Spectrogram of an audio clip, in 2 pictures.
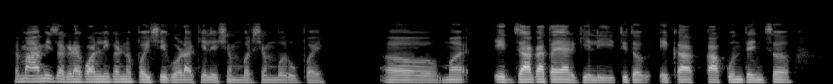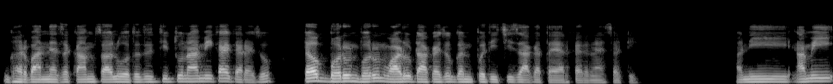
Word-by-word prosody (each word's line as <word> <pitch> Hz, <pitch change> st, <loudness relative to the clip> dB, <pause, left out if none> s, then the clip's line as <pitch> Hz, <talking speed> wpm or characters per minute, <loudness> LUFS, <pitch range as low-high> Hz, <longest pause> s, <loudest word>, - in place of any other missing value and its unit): तर -, -, -6 dB
मग 135 Hz, +1 st, -1 dB
आम्ही 135 Hz, +1 st, +1 dB
सगळ्या 125 Hz, -2 st, -1 dB
कॉलनीकडून 120 Hz, 0 st, 0 dB
पैसे 115 Hz, 0 st, 0 dB
गोळा 110 Hz, -1 st, -1 dB
केले 110 Hz, 0 st, -3 dB
₹100-100. 105 Hz, -2 st, -7 dB, 0.6 s
अ, -, -, -9 dB, 0.5 s
मग 115 Hz, +1 st, -2 dB, 0.4 s
एक 115 Hz, -2 st, 0 dB
जागा 120 Hz, 0 st, +6 dB
तयार 115 Hz, -1 st, +4 dB
केली. 105 Hz, -1 st, -3 dB
तिथं 110 Hz, -2 st, -3 dB, 0.2 s
एका 115 Hz, +1 st, +2 dB, 0.2 s
काकूनं 115 Hz, +2 st, +1 dB
त्यांचं 110 Hz, 0 st, -1 dB, 0.5 s
घर 120 Hz, +1 st, +1 dB
बांधण्याचं 115 Hz, 0 st, +2 dB
काम 115 Hz, +1 st, +1 dB
चालू 115 Hz, +1 st, +3 dB
होतं. 120 Hz, 0 st, +1 dB
तर 125 Hz, -, -1 dB
तिथून 135 Hz, +1 st, -1 dB
आम्ही 135 Hz, +1 st, +3 dB
काय 140 Hz, +1 st, +3 dB
करायचो 115 Hz, +2 st, -4 dB, 0.3 s
टब 150 Hz, 0 st, +8 dB
भरून-भरून 140 Hz, +1 st, +4 dB
वाळू 125 Hz, +1 st, +5 dB
टाकायचो 120 Hz, 0 st, +2 dB
गणपतीची 115 Hz, -1 st, -1 dB
जागा 110 Hz, -1 st, -1 dB
तयार 100 Hz, 0 st, -3 dB
करण्यासाठी. 95 Hz, -1 st, -9 dB, 1.0 s
आणि 125 Hz, +1 st, 0 dB
आम्ही 145 Hz, +4 st, +1 dB
115 Hz, 140 wpm, -23 LUFS, 110-125 Hz, 1.0 s, टब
